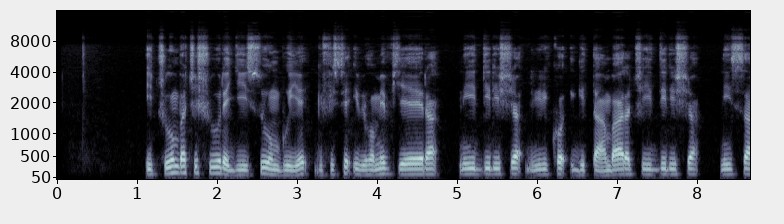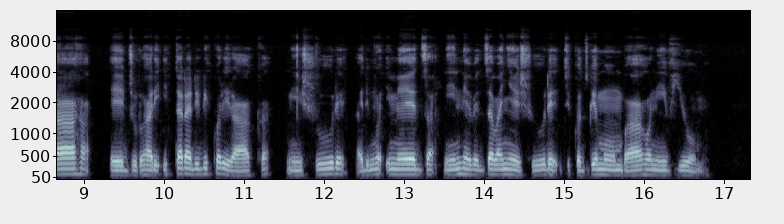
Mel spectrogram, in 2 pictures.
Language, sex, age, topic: Rundi, male, 36-49, education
